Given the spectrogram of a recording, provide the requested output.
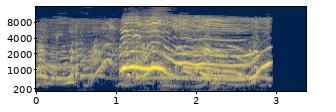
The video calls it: Coyote Sounds 🐕 Coyote Sound Effects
